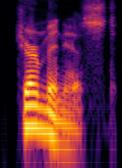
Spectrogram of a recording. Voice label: "Germanist", American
